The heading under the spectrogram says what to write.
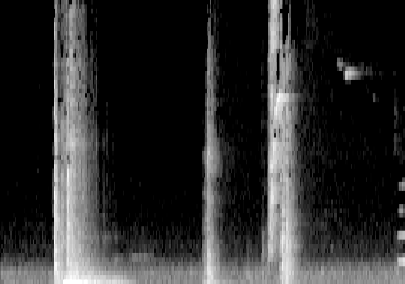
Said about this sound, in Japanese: なぜ扉を閉めた？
